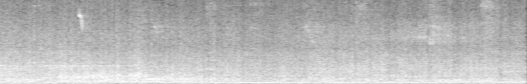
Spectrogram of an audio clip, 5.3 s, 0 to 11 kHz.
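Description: JNR-built 103 series electric train running along a station platform: steady wheel-on-rail rumble with a humming whine from the running gear that wavers up and down in places.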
